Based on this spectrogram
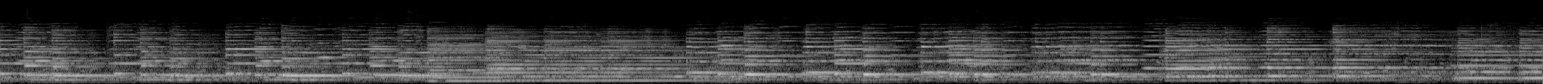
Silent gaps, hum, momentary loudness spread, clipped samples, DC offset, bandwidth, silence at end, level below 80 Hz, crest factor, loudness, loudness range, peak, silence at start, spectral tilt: none; none; 6 LU; under 0.1%; under 0.1%; 15.5 kHz; 0 s; -76 dBFS; 16 dB; -25 LUFS; 2 LU; -8 dBFS; 0 s; -4.5 dB/octave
